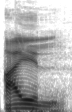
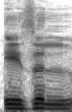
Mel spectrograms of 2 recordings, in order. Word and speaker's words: aisle: आयल, first of ऑल, एक तो इसको प्रोनाउंस गलत करते हैं बहुत लोग, आपको मैं बताना चाहता हूँ, this is called an आयल, इट्स not called एजल और एनीथिंग ऑफ दैट सॉर्ट.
